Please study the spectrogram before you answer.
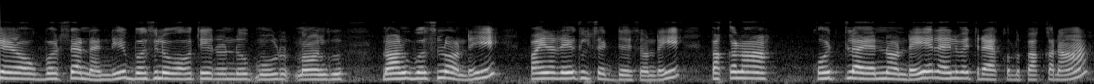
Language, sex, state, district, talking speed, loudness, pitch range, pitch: Telugu, female, Andhra Pradesh, Guntur, 150 wpm, -19 LUFS, 240-280 Hz, 260 Hz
